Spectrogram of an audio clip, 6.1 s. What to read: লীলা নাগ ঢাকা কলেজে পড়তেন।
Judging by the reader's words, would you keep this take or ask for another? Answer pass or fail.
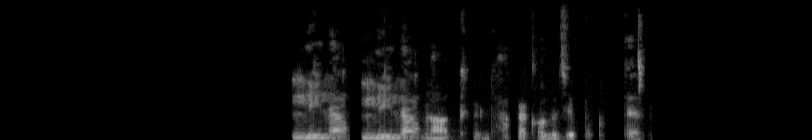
fail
